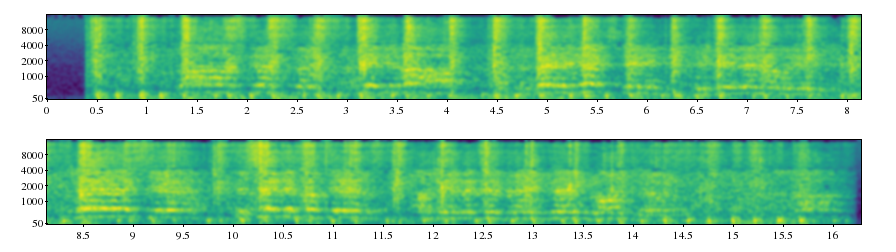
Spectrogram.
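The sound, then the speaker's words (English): A large crowd of Celtic football fans sings a Christmas-themed chant in unison, loud and steady throughout, with rhythmic melodic phrases repeating over a dense wall of voices. “This is my favourite Christmas themed football chant of the moment.”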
